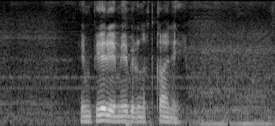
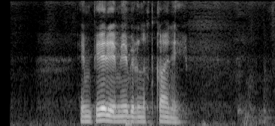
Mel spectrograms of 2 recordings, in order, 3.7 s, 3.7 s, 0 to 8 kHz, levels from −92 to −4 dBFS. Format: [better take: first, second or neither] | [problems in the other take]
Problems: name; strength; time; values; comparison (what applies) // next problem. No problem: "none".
second | background sound (Mechanisms); 15 dB below the speech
